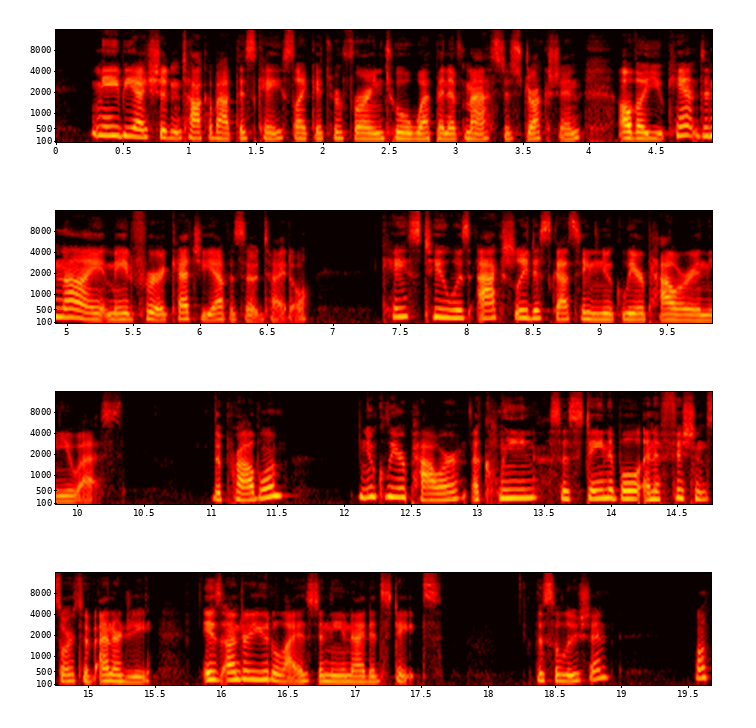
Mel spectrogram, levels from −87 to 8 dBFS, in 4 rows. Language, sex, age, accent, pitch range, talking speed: English, female, 10-29, American, 195-255 Hz, 175 wpm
